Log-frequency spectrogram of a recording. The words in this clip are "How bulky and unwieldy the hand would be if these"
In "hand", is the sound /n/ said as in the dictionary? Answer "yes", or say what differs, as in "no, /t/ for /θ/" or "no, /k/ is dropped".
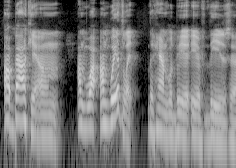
yes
